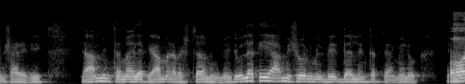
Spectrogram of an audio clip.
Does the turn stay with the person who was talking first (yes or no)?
no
